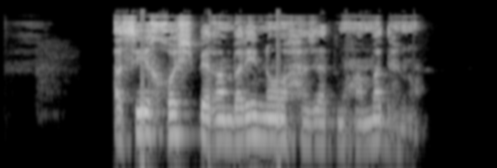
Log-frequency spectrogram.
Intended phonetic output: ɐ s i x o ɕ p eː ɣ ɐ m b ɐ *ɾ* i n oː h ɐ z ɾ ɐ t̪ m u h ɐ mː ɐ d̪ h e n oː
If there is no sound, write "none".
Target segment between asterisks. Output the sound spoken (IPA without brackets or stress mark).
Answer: ɾ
